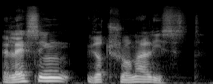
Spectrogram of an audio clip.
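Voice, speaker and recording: A man giving scripted documentary narration for radio, declarative and deliberate in his phrasing. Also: mid-range voice.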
